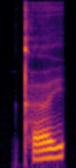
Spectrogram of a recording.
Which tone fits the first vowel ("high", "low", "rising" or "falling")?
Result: rising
